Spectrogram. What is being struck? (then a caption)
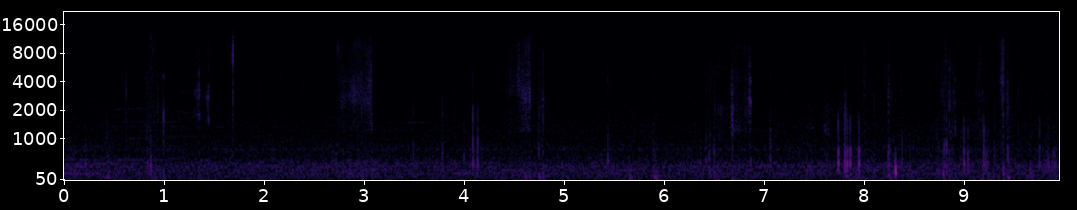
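Leather-covered hard instrument case. Fingertips tap a black, rectangular, leather-covered hard oboe case, hollow and closed and held upright near the mic, and press and peel off its surface with sticky hands. Quiet, dull taps mix with soft, crackly, bright peeling smacks over a faint low hum. The sounds are short and dry, with no ring after each touch.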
